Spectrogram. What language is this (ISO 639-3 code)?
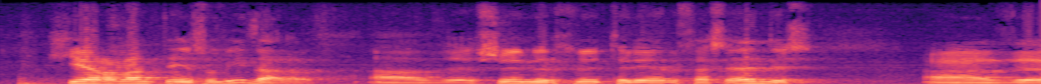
isl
